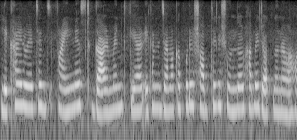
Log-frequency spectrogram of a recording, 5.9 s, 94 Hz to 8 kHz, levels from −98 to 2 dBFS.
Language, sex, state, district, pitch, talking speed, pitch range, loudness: Bengali, female, West Bengal, Kolkata, 250 Hz, 150 wpm, 235-265 Hz, -19 LUFS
